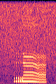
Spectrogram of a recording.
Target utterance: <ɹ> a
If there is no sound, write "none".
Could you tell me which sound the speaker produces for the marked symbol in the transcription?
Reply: r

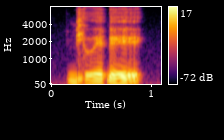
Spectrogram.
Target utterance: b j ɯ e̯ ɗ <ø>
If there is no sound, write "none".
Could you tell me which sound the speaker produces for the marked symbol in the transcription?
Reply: e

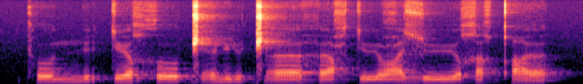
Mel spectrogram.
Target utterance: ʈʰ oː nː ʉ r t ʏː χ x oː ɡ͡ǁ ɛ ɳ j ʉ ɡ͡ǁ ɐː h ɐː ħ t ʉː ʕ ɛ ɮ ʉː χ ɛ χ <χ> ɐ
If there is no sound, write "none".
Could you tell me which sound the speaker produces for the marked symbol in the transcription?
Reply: qʼ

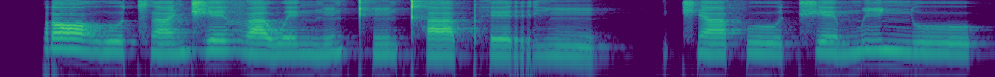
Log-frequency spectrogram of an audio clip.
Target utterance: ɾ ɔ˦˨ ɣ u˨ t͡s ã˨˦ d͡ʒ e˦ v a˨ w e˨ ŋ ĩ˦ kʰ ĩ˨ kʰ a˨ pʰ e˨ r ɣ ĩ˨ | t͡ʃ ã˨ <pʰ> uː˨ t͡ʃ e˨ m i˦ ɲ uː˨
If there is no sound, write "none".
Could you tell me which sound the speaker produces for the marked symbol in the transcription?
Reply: f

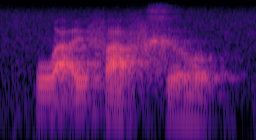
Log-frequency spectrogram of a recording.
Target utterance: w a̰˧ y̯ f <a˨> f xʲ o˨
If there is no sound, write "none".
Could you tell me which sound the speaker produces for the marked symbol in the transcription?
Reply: a˨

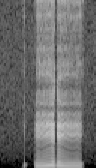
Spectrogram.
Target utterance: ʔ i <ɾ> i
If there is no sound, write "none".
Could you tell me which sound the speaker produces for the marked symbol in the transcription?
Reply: ɾ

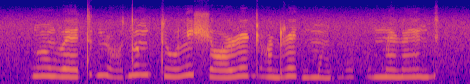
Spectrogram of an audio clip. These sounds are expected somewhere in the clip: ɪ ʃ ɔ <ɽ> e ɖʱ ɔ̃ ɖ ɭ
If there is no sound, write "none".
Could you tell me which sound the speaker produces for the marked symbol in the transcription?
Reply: ɭ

